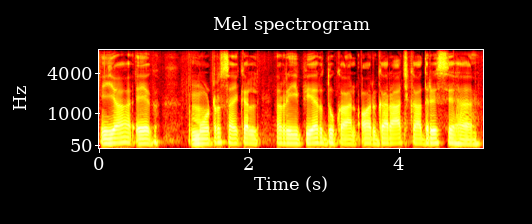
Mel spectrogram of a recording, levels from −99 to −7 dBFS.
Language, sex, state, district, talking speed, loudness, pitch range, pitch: Hindi, male, Jharkhand, Garhwa, 115 wpm, -16 LUFS, 95-105 Hz, 100 Hz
